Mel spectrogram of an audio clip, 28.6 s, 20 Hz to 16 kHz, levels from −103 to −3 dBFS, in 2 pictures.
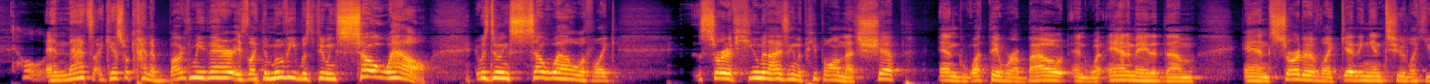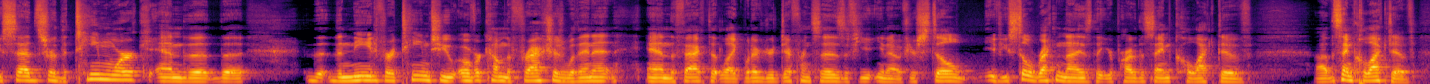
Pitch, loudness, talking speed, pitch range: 135 Hz, -20 LUFS, 210 wpm, 115-180 Hz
